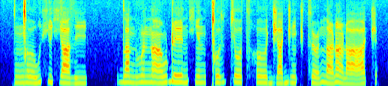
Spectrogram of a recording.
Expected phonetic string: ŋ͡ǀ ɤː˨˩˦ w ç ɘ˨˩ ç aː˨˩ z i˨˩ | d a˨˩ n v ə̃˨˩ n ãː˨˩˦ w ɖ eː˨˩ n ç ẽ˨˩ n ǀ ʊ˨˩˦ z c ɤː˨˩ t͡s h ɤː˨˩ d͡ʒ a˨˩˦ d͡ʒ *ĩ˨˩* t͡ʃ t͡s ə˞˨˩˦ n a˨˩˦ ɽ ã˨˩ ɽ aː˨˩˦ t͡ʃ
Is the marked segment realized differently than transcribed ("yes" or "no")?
no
